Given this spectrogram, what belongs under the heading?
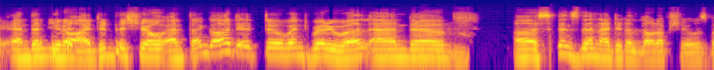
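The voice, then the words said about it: Indian accent. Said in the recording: “I'm a small boy from India, you know, and with my accent”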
